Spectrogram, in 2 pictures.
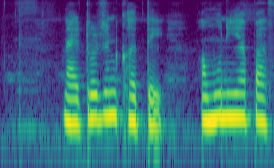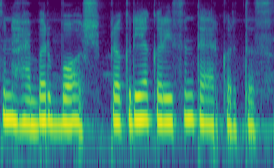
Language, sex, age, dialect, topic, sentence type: Marathi, female, 25-30, Northern Konkan, agriculture, statement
